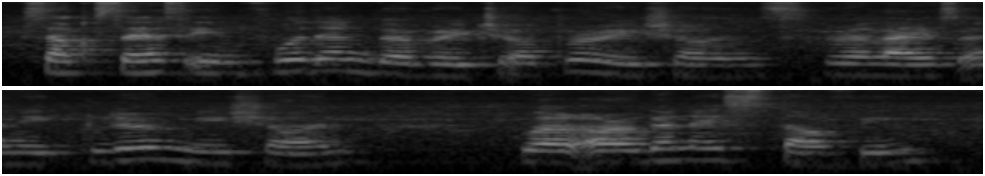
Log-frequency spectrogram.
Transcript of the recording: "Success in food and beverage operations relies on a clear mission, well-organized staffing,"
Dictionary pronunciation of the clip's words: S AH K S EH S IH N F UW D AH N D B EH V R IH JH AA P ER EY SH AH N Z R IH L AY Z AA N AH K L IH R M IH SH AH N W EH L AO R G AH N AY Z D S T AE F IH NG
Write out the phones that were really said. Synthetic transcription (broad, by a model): S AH K S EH S IH N F UW D AH N D B EH V R IH JH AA P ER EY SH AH N S R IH L AY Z AA N AH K L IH R M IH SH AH N W EH L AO R G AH N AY S T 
